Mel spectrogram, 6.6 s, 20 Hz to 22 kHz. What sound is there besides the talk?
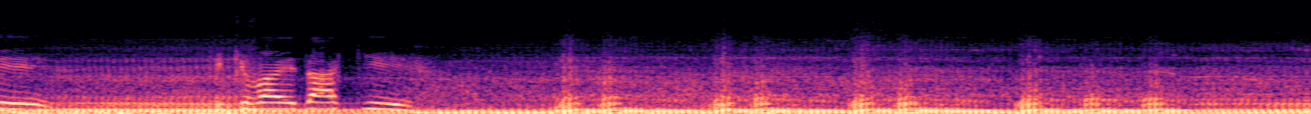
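Honda Fan 160 motorcycle engine revving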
